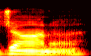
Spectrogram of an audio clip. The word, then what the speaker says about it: Gianna: I just don't know how to fucking pronounce it, so I just wrote it like this, Gianna. All right, and Joe. Jana. It is just Jana.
